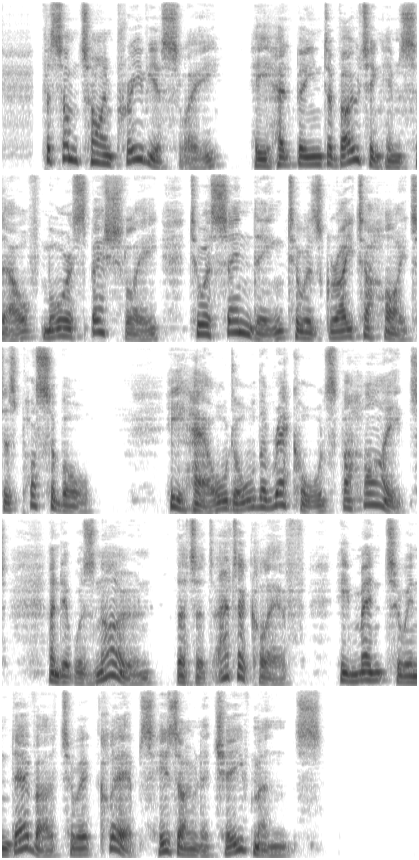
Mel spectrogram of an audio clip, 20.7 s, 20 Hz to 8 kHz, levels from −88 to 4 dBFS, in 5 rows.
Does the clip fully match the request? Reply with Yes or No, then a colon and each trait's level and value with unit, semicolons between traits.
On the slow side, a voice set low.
Yes: slow, 125 wpm; low, 130 Hz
